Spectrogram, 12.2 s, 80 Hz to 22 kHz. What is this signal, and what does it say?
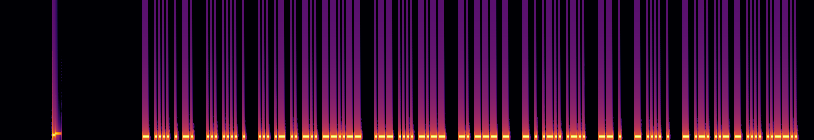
Morse code, heard as a keyed tone, about 40 wpm, 700 Hz. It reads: THEN SHE SAID, WHY NOT TELL ME THE TRUTH?
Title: Sentences from Top 800 Words 40wpm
